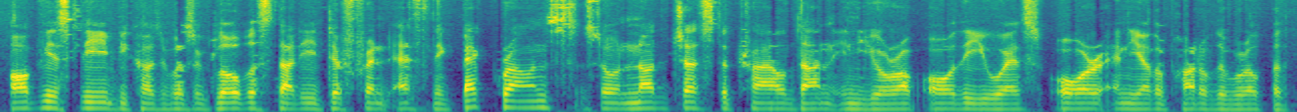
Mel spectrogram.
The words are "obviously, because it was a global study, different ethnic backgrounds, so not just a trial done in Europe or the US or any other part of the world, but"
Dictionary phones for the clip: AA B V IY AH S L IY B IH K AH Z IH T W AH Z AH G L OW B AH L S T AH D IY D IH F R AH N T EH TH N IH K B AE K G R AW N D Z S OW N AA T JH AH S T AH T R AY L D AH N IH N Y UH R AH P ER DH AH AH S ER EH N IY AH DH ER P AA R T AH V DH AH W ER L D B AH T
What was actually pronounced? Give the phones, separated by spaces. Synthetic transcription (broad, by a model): AA B V IY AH S L IY B IH K AH Z IH T W AH Z AH G L OW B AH L S T AH D IY D IH F R AH N T EH TH N IH K B AE K G R AW N D Z S OW N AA T JH AH S T AH T R AY L D AH N IH N Y UH R AH P ER DH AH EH S ER EH N IY AH DH ER P AA R T AH V DH AH W ER L D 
